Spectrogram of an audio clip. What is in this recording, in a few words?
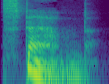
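"stand in", British English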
